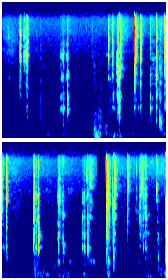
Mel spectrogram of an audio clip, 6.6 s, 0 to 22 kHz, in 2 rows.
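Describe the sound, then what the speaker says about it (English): Keys clatter on a computer keyboard as a folder name is typed in OneDrive on Windows 11, coming in short uneven bursts of clicks with pauses between them, close and clear. "And then I hit enter on my keyboard."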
